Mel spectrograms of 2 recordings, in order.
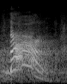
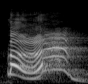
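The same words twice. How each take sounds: First: It is very short and panicked. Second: It is louder and slightly questioning.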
